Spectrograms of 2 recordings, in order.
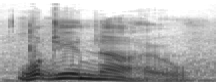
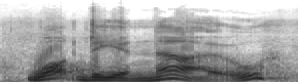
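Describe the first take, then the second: First: "you" pushed higher as the peak; emphasis on you. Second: "What" leaned on, slow and drawn out; emphasis on what. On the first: Preacher repeating the question, stressing you. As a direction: lift and press "you". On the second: Preacher echoing a monologue question, stressing what. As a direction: press the word "What" slowly. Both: Retold or imitated. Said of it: "a certain degree of emphasis on this particular question".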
